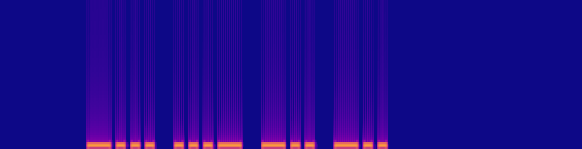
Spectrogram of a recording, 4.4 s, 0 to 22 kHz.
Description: Morse code, heard as a keyed tone, about 22 wpm, 700 Hz. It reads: BVDD
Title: Four Challenging Letter-Number Combinations 22wpm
